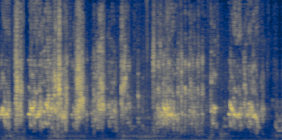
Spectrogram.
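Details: Budgies chirping in choppy bursts of harsh squawks mixed with thin whistled notes, pausing briefly between groups.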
